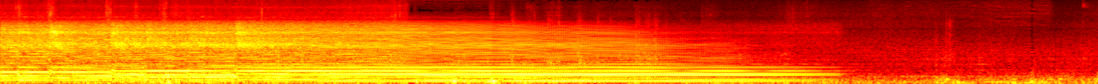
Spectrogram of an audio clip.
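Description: Distorted electric guitar chords in a hard-rock style, with a chord change about a second in and another a little later. A final chord is held, rings out and fades away around eight seconds in, leaving low background noise.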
